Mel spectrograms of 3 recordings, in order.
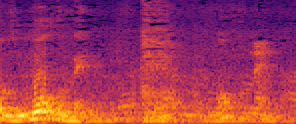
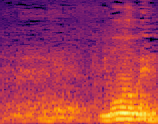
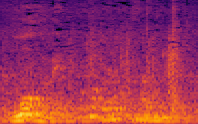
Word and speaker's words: মু’মিন: উচ্চারণটা করেন ঠিক মতো, মুমিন। হ্যাঁ, মুমিন না, মুমিন।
